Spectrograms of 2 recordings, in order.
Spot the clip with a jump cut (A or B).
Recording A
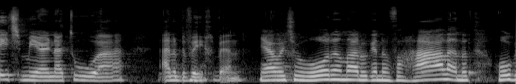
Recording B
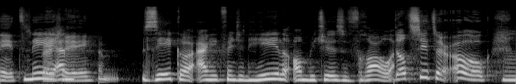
B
